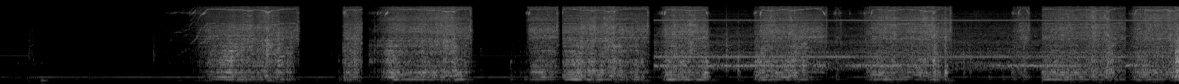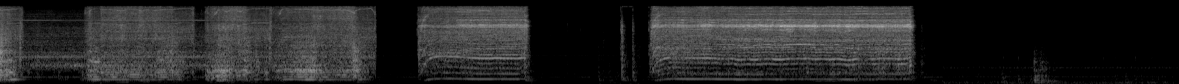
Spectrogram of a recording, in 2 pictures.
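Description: Drill boring a row of holes through a plywood base plate with a Forstner-style bit, in about ten short bursts with brief pauses between them, one per hole. Near the end come two longer runs of a different, higher-pitched motor.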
